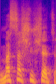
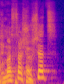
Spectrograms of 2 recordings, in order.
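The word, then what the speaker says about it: Massachusetts: saison il porte le massacouchette rien que ça sur son dos." Possible à dire évidemment moi je l'ai plutôt bien dit hein. Bah tu as raté quand même une syllabe. Massachussette voilà c'est bien mais tu avais pas dit ça juste avant.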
